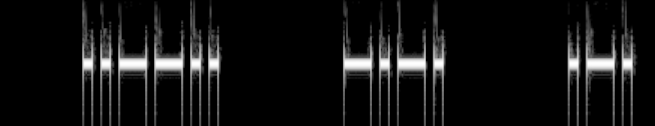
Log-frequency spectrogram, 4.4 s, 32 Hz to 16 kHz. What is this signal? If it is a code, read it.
Morse code, heard as a keyed tone, about 20 wpm, spaced as for 8 wpm, 690 Hz. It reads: ?CR
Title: 133 Lesson 22e - Question Mark - Three Characters 20wpm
